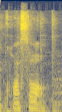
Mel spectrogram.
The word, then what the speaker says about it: croissant: Is it like a regular croissant? Cuz in a quason depending on how you pronounce it, the French way.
